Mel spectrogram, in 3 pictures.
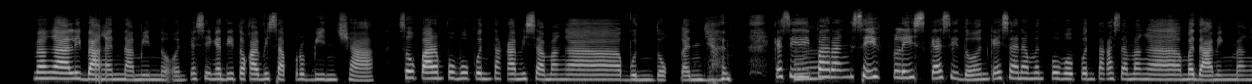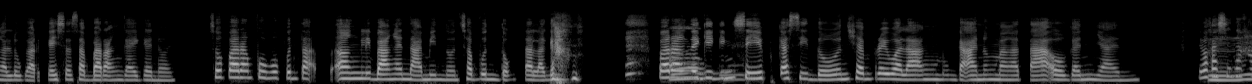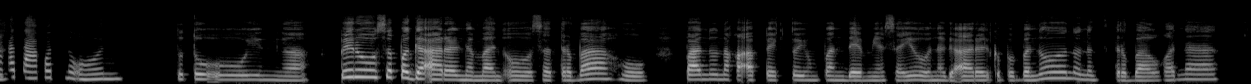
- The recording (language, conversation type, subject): Filipino, unstructured, Paano mo ilalarawan ang naging epekto ng pandemya sa iyong araw-araw na pamumuhay?
- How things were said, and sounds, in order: other background noise; laughing while speaking: "ganyan"; chuckle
